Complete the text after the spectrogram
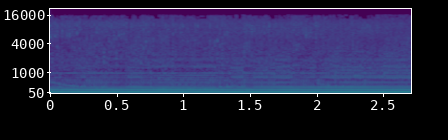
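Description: A steady, droning airplane engine with a deep propeller hum, loud and continuous throughout, holding an even pitch with no voices present.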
